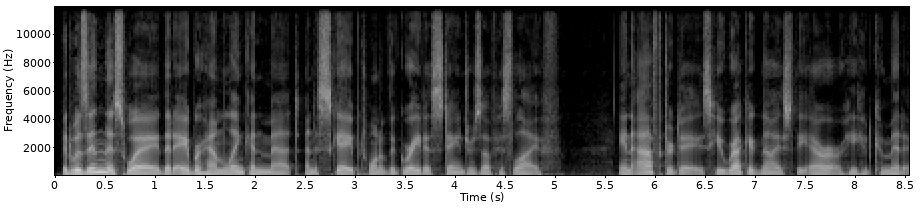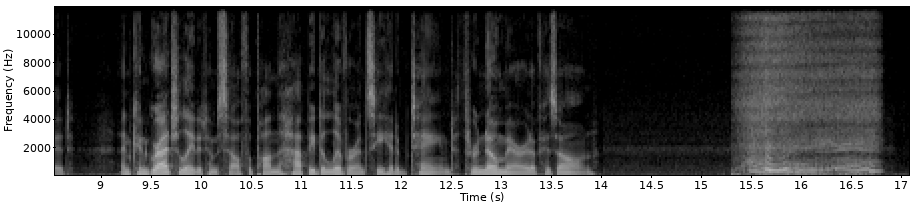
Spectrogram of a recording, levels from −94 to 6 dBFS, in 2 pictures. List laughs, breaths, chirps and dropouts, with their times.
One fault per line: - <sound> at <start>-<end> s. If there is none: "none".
- breath at 15.3-16.8 s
